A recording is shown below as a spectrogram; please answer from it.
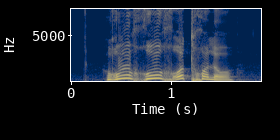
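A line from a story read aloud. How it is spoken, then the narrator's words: Soldier's accented command. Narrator (German): forderte ein Soldat auf Arabisch mit hebräischem Akzent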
